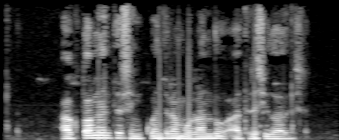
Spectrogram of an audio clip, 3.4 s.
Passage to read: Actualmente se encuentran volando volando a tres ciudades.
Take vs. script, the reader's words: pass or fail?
fail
